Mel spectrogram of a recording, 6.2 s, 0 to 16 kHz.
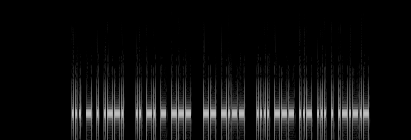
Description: Morse code, heard as a keyed tone, about 44 wpm, 700 Hz. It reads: STEP INTO MY HOUSE.
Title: Sentences from Top 600 Words 45wpm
